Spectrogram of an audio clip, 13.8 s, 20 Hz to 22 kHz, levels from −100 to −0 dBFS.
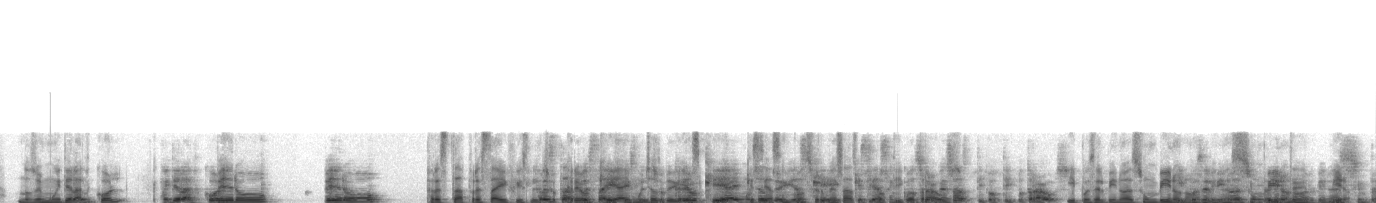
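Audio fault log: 0.51–0.53 s and 8.98–9.00 s, repeated buffer. New audio arrived late at the device both times. It played the last block of speech one extra time. Each block is about 21 ms, which fits a 1024-sample buffer. There is a hard join where the copy starts. No speech is lost, because the stream picks up where it left off.
0.73–1.00 s, 1.60–2.23 s, 2.61–2.72 s, 3.24–3.91 s, 5.35–10.70 s and 11.77 s to the end, echo leak. A delayed copy of the voice trails the speech by about 1.08 s. It is likely from a far side playing the call on a loudspeaker, where the echo canceller missed part of what its microphone picked up. The copy comes in scraps at first, then in long stretches. Its level swings from about 25 dB below the speech to about 5 dB above it.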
